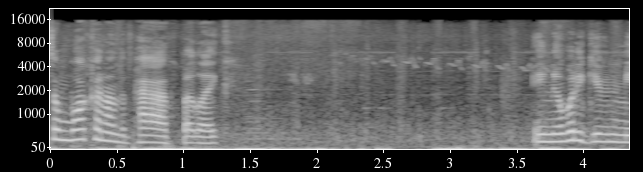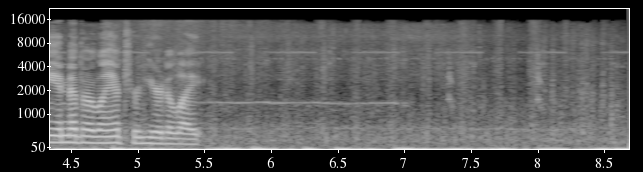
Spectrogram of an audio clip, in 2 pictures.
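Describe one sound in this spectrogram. Light footsteps run across grass.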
